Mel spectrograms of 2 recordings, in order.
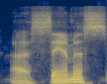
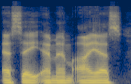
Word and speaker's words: Sammis: Sammis, I believe is the correct pronunciation, Sammis, in the 12th round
